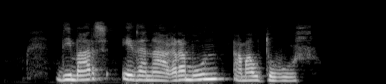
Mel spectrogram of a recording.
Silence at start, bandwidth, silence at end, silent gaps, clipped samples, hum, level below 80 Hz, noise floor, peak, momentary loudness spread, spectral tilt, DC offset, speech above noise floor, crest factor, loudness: 0.55 s; 7.2 kHz; 0.9 s; none; under 0.1%; none; -58 dBFS; -52 dBFS; -2 dBFS; 9 LU; -8 dB/octave; under 0.1%; 39 dB; 14 dB; -14 LUFS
